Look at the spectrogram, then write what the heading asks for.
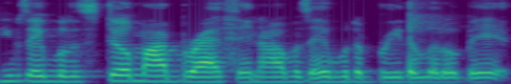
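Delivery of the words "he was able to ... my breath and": usual speaking voice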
